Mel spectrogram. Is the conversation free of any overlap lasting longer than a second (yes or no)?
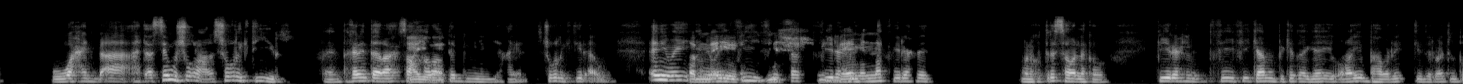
no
